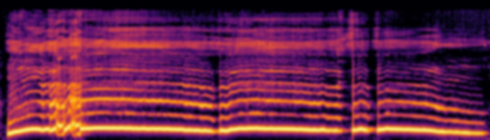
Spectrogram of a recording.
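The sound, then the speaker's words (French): A wolf pack howls in a loud, drawn-out chorus, opening with a quavering rise and then holding one long steady note, broken only by two brief pauses before trailing off. “l'entendez, la meute, là”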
